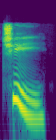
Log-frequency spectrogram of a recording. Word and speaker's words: qi: The vital breath, Chi, pronounced Chee, is the blending force, the active mixing of these poles that produces a living balance.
